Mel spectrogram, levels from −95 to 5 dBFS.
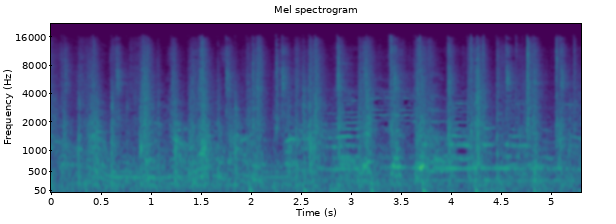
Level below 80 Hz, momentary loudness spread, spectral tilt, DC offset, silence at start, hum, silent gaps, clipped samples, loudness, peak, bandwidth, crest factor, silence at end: -52 dBFS; 5 LU; -3.5 dB/octave; under 0.1%; 0 s; none; none; under 0.1%; -38 LUFS; -18 dBFS; 17 kHz; 22 dB; 0 s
